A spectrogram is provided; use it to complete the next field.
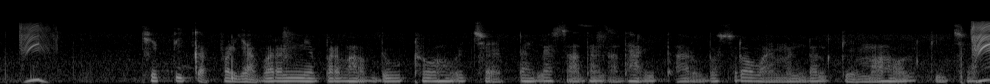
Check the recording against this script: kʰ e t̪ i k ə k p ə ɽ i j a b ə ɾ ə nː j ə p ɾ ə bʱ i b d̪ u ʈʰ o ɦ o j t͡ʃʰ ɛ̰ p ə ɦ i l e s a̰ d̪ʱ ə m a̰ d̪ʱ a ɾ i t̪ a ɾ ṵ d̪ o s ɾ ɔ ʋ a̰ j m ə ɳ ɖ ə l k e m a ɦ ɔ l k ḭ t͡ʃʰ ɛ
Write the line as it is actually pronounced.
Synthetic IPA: kʰ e t̪ i k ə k p ə ɽ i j a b ə ɾ ə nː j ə p ɾ ə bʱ a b d̪ u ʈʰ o ɦ o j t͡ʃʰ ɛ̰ p ə ɦ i l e s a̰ d̪ʱ ə n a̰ d̪ʱ a ɾ i t̪ a ɾ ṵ d̪ o s ɾ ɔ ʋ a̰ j m ə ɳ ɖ ə l k e m a ɦ ɔ l k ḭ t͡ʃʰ ɛ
